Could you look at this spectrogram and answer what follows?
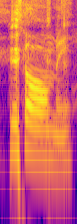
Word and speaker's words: Ptolemy: Ptolemy. Ptolemy? Ptolemy. Ptolemy. Okay. All right. Oh, so the P is silent.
